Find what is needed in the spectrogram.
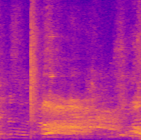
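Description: A single sharp slap of a wrestling strike landing about half a second in, followed by a drawn-out shout of voices.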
